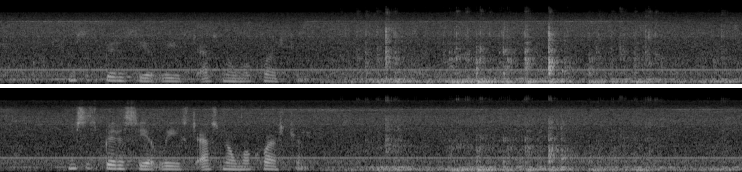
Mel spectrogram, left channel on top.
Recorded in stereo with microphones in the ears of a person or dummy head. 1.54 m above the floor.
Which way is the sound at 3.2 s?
35° left (ahead or behind).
